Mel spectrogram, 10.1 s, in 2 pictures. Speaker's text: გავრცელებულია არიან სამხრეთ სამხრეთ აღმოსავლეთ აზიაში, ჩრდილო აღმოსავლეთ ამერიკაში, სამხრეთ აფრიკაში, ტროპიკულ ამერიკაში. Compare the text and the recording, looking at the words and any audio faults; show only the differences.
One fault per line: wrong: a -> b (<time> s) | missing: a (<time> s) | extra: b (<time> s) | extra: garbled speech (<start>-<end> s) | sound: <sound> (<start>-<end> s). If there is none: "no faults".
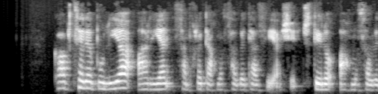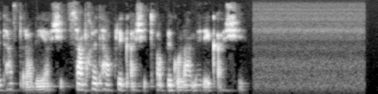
missing: სამხრეთ (2.8 s)
wrong: ამერიკაში -> ავსტრალიაში (5.2 s)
